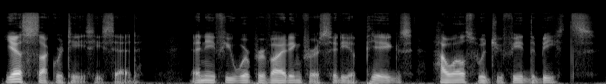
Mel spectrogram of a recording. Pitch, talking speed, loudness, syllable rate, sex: 85 Hz, 210 wpm, -23 LUFS, 5.4 syllables/s, male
